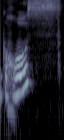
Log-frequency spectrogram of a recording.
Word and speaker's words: gros: So you could say, for example, a big house, because house is feminine, grosse maison. If it was an apartment, which is masculine, it would be gros with a silent S.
